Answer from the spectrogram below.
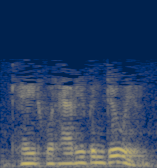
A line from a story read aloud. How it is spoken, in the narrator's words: Frederick he cried out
